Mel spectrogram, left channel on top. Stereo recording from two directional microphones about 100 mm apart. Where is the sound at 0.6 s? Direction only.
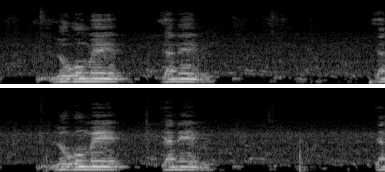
30° left (ahead or behind).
